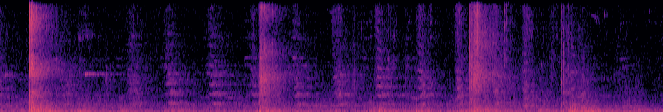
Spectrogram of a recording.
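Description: A horse cantering loose on soft arena footing, its hoofbeats faint, with a few sharp thuds; the loudest comes near the start, others about three and six seconds in.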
